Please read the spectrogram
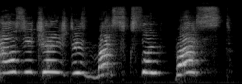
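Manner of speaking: high disbelief. Retold or imitated. Retelling his confusion.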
